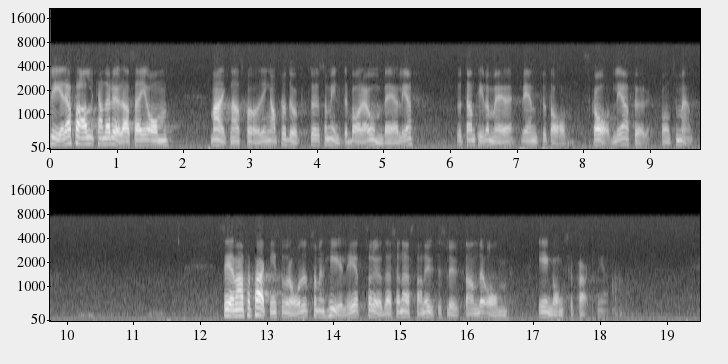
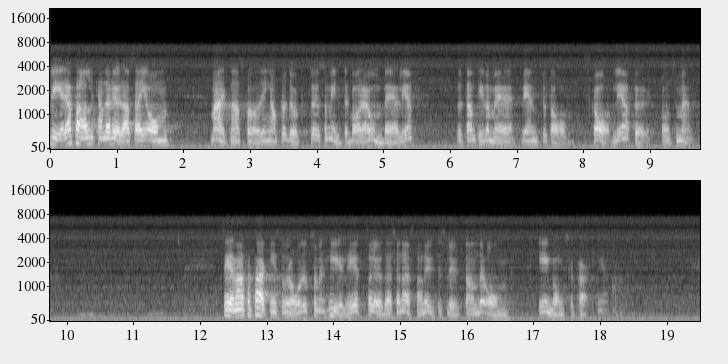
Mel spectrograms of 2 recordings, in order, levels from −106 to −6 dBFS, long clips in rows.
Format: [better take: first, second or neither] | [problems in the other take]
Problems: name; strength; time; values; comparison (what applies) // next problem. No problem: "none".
first | room echo; dies away in 0.2 s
